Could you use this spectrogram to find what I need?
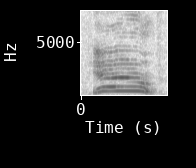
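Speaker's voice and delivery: high, loud imitated yelp; sudden high-pitched yelp; yelping like a startled zoo animal. A narrator's reading. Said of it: "woken up the animals".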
